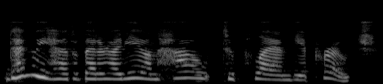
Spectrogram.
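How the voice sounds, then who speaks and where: A woman's voice: high voice, moderate pace, a bit bright, dull audio. A woman voicing a stern, earnest teenage schoolgirl who explains things insistently in a story reading. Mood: persuasive.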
